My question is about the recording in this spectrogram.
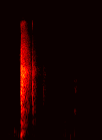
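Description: A stick of chalk striking the blackboard, a short, sharp tap and scrape about half a second in, with a smaller one just after.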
